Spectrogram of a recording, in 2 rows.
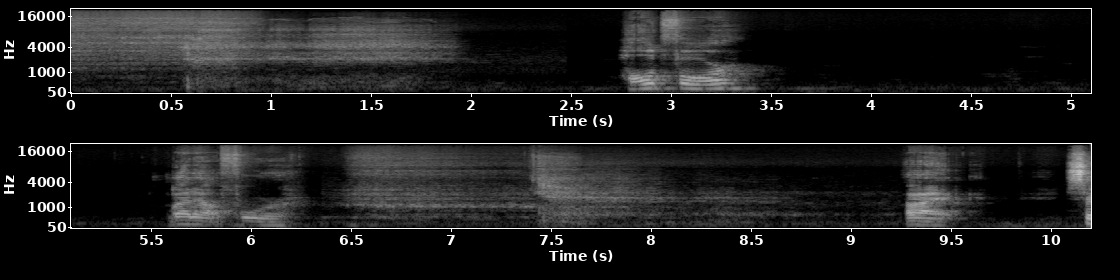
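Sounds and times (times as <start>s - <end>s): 
slow inhale through the nose: 0.0s - 1.9s, 6.4s - 8.7s
speech: 2.8s - 3.5s, 5.6s - 6.3s, 9.3s - 10.1s.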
